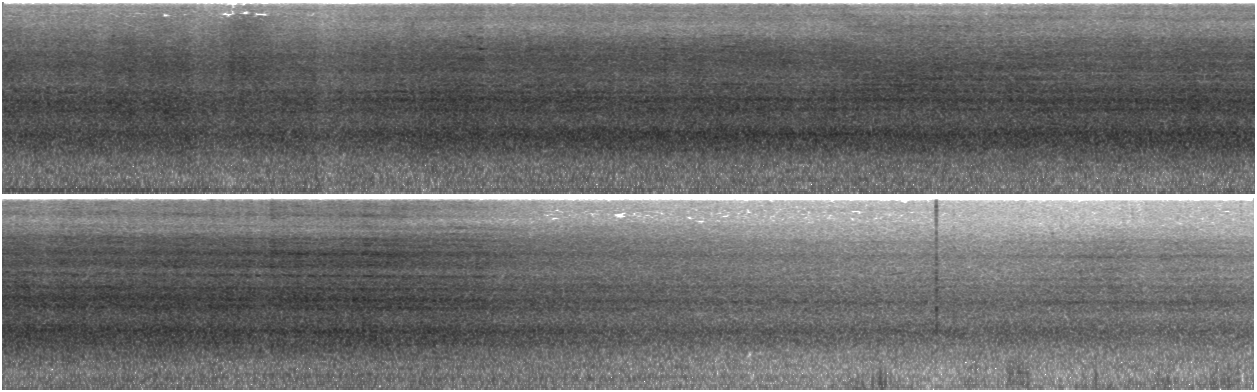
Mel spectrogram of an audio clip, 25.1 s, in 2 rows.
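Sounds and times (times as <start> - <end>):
train coaches rumbling on rails: 0.0 - 25.0.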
